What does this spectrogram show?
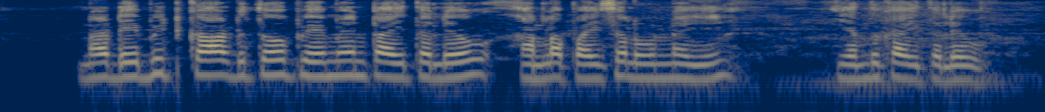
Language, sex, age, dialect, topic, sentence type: Telugu, male, 31-35, Telangana, banking, question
